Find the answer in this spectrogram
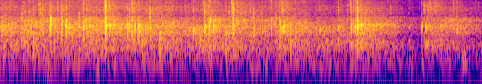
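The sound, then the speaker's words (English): A crowd applauds for a small dollar gift a man gave the speaker, a steady wash of many overlapping hand claps, moderately loud and sustained for a couple of seconds before easing off slightly at the end. “Clap for the small dollar he gave me.”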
